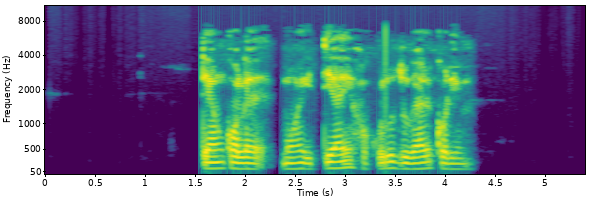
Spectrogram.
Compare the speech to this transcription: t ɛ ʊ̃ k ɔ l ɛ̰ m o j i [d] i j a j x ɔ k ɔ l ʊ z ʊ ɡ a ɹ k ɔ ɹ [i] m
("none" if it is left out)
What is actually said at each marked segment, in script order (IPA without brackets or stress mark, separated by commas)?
t, i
